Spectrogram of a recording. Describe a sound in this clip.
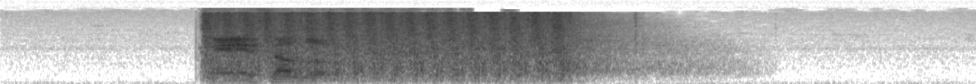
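A submachine gun fires a long rapid burst that rings off.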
